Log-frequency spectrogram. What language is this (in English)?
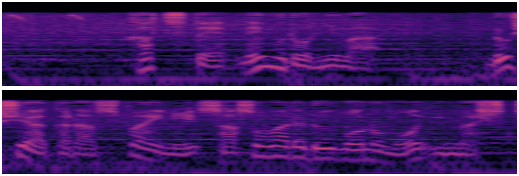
Japanese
